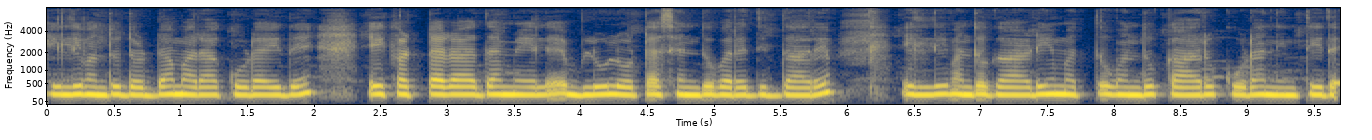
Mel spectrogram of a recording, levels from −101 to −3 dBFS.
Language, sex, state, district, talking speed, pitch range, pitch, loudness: Kannada, female, Karnataka, Raichur, 125 wpm, 195-210 Hz, 205 Hz, -11 LUFS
